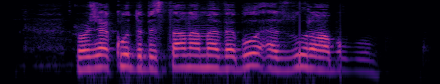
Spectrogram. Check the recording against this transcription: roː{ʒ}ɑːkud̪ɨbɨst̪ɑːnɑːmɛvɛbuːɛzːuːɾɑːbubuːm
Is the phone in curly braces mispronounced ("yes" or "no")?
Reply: no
